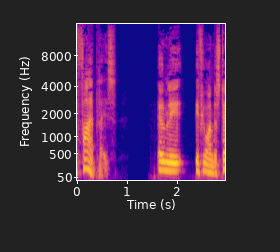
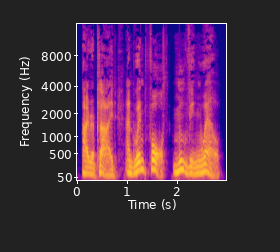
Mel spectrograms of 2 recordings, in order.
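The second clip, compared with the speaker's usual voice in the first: usual speaking voice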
